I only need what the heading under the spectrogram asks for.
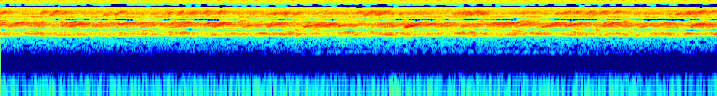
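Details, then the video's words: Common coqui chorus from Cayey, Puerto Rico: many frogs chirping at once, short rising two-part notes blending into layered bands of sound, no pauses, over an even high hiss. "Coqui Frog Chorus (Cayey, Puerto Rico)"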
